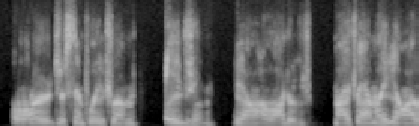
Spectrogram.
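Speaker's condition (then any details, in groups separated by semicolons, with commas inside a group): Spinal muscular atrophy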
